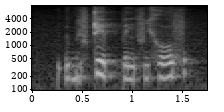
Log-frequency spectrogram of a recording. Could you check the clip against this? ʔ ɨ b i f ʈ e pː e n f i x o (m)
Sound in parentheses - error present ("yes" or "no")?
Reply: yes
